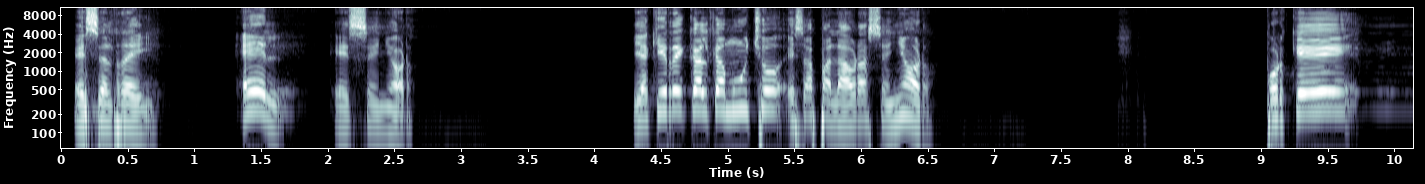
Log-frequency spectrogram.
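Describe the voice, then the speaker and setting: A man preaching a Bible study sermon, with rhetorical questions and emphatic pauses. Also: high-pitched, a little mellow. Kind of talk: radio sermon teaching. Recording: long hall reverb.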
